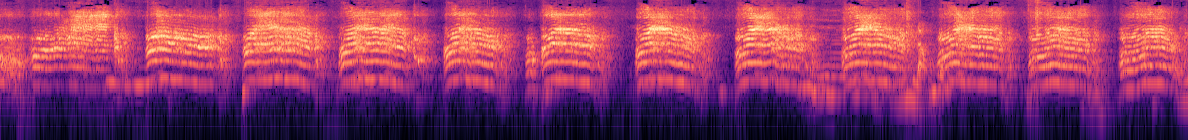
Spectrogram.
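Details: Loud, rhythmic newborn crying at about one cry a second with quick breaths between: a strong, normal cry just after a normal vaginal delivery.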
